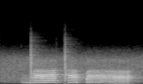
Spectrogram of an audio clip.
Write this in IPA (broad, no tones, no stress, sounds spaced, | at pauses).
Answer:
ŋ͡ǀ aː ǀ a ɓ aː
